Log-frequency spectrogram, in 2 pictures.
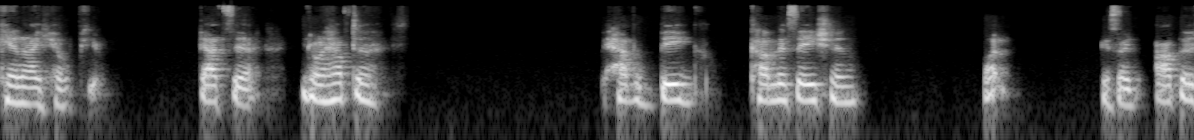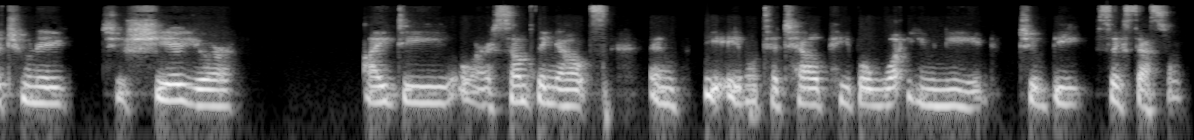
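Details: Adult woman with about six years of communication challenges who has aphasia, apraxia of speech and dysarthria, and whose speech is sometimes hard to understand; aphasia with apraxia of speech and dysarthria.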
